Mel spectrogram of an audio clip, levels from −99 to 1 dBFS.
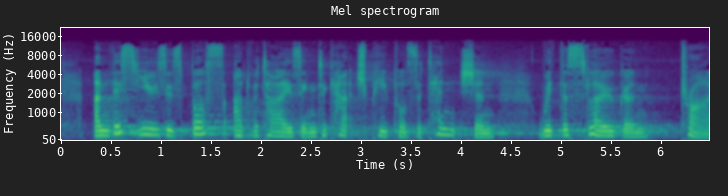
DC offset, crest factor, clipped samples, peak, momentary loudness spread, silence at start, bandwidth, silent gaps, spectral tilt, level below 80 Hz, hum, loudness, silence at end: under 0.1%; 22 dB; under 0.1%; -6 dBFS; 8 LU; 0 s; 13.5 kHz; none; -4.5 dB/octave; -64 dBFS; none; -29 LUFS; 0 s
